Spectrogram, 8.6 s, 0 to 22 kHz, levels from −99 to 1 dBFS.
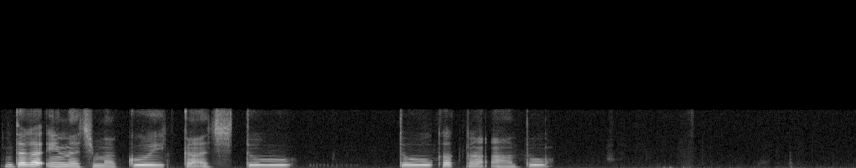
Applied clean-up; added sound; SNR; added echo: none; none; none; none.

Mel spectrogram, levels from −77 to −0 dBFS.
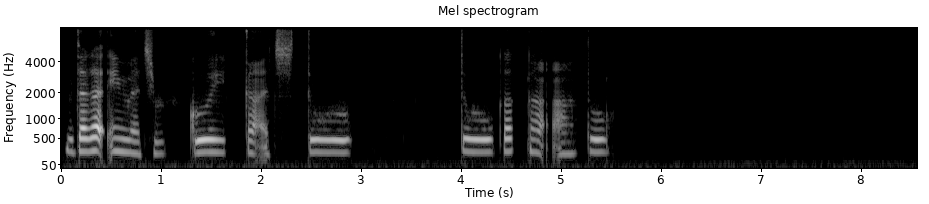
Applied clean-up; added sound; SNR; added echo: neural diffusion model UNIVERSE++.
